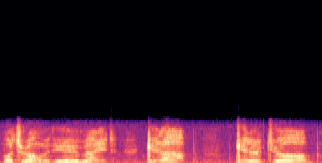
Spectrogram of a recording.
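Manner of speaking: loud mock shout of an annoyed driver; retold yelling. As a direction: shout it at the guy lying in the road. Driver yelling at him lying down.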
